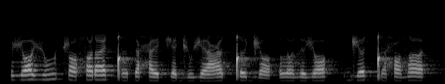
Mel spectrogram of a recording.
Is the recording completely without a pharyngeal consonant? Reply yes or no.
no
